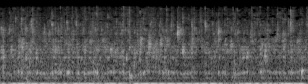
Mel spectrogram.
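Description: A kitchen tap runs full into a sink as stew beef is rinsed under it, a steady close splashing rush of water with slight shifts as the meat is moved, no speech.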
